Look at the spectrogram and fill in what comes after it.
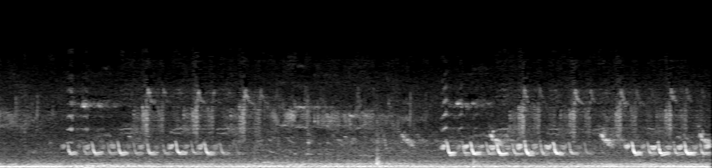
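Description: Birds chirping in quick repeated trills, in bursts of about a second, over a steady low hum.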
